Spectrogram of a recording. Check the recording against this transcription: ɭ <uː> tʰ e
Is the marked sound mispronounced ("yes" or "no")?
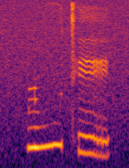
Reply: no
